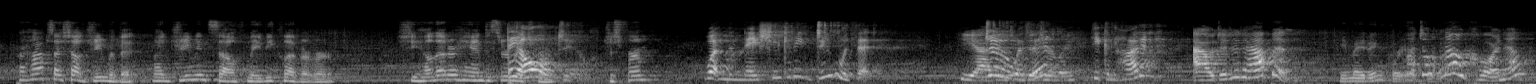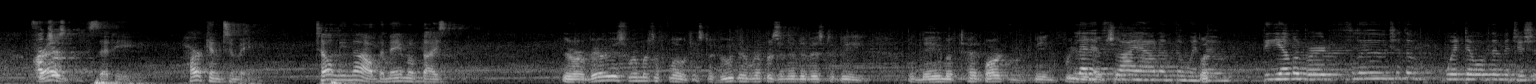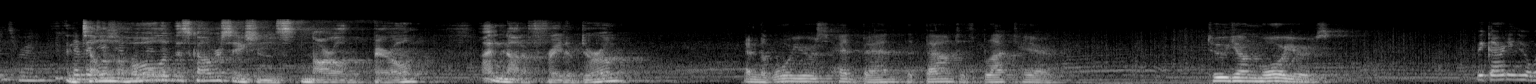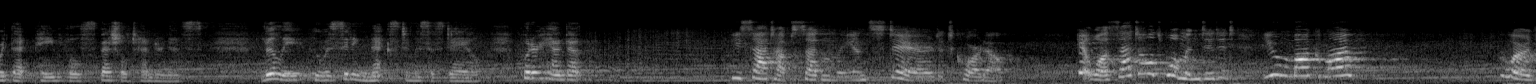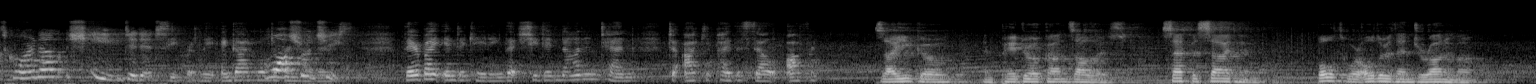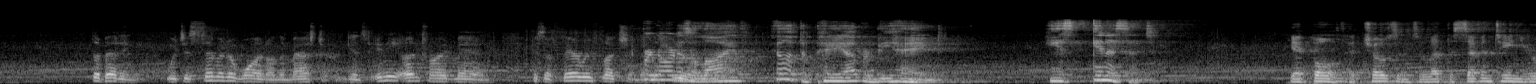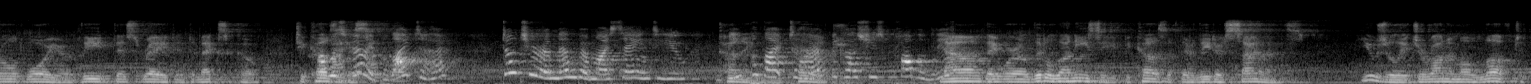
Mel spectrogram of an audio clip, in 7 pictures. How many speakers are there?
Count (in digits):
9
